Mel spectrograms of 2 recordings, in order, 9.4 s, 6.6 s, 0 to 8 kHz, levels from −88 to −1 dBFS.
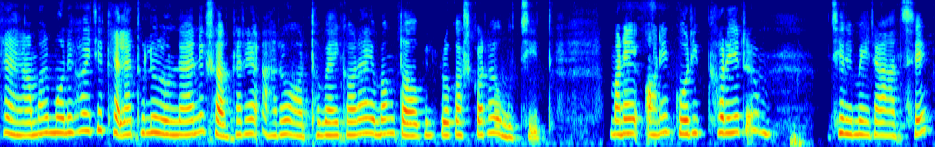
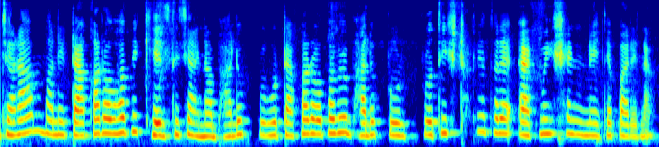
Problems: background sounds at intervals, background conversations at intervals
